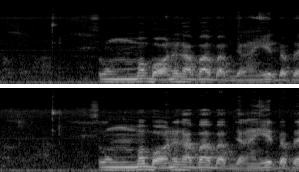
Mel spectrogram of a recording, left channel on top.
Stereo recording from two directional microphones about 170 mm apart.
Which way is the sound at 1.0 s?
15° left (ahead or behind).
